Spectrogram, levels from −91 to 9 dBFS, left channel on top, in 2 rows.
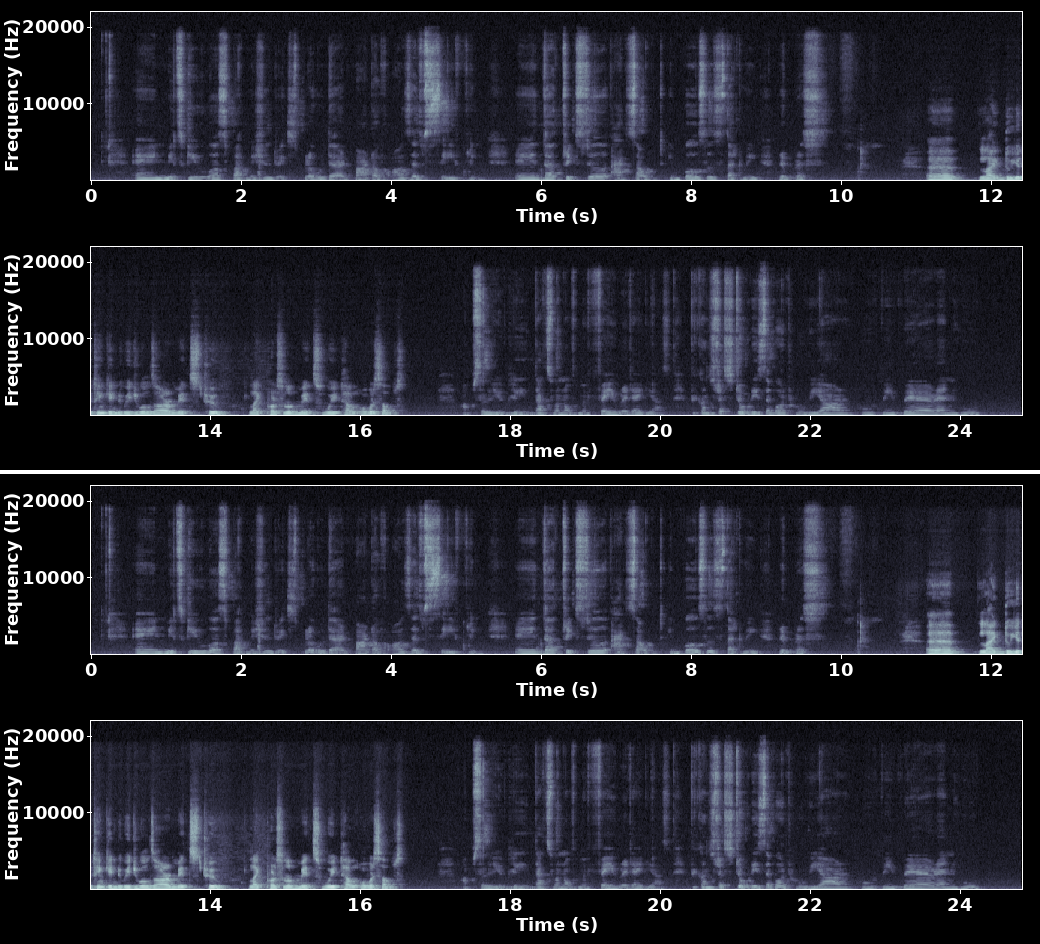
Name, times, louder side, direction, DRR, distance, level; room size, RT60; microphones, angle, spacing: voice 1, 0.2-9.8 17.1-24.3, equal, ahead, 0.6 m, -32 dB
voice 2, 10.8-16.6, right 3 dB, 50° right, 0.4 m, -18 dB
3.5 x 2.2 x 2.7 m
head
